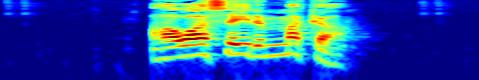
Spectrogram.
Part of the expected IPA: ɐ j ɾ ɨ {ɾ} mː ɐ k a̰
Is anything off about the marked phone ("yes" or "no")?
yes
